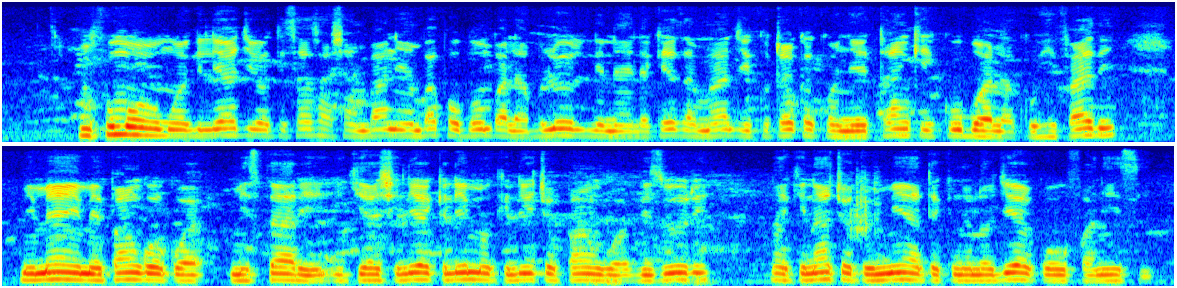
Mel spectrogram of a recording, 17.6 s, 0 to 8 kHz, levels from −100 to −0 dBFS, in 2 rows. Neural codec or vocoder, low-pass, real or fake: none; 7.2 kHz; real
